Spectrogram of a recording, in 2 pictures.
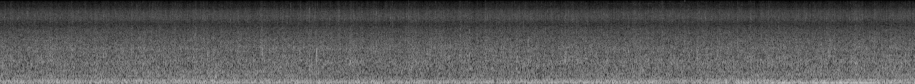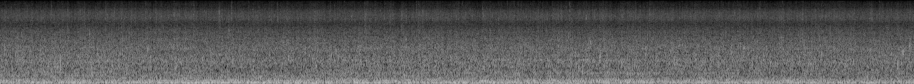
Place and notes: Sec., Ren'ai Rd., Da'an Dist. - Fountain
Fountain, Traffic Sound
Zoom H2n MS+XY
